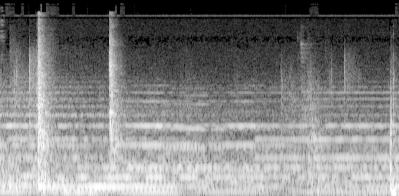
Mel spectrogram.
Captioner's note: locker door clanks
